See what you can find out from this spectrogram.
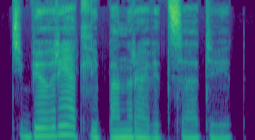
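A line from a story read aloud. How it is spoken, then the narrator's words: Quiet. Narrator (Russian): тихо ответила я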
